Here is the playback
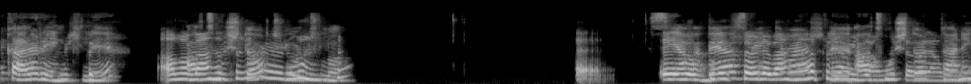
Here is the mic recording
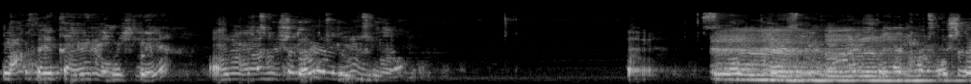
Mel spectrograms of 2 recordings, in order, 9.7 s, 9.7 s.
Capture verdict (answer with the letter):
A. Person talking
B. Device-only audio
A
